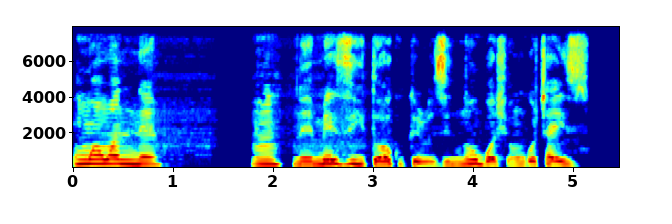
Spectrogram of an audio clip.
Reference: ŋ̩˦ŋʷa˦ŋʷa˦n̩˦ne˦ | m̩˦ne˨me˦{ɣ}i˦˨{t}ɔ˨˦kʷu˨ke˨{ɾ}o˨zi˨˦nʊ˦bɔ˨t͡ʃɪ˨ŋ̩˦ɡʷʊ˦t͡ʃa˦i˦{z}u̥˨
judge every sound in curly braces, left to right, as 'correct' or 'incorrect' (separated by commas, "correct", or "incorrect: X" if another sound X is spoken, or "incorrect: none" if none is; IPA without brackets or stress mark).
incorrect: z, correct, correct, correct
